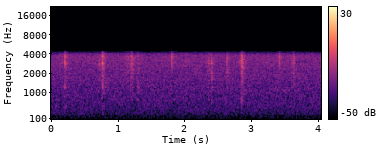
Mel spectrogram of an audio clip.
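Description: Faint clicks roughly twice a second, slightly uneven, over a steady hiss: a comb's teeth flicking through the end of a section of hair.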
